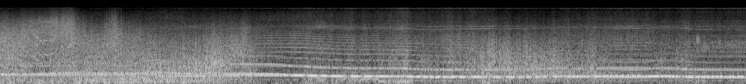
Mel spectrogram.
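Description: Mini FPV quadcopter's brushless motors and 6-inch propellers whining in flight, heard from the onboard camera over wind rush. The pitch wavers with throttle and drops to a lower, steadier drone about three seconds in.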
